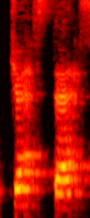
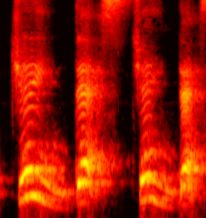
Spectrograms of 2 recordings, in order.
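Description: First: "Jess, des." with a clipped des; "Jess" said plainly, "des" short and dropped; corrected name. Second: Jess heard as "Jane, des"; "Jane" with a long nasal ay; mispronounced name. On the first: Correcting the misheard name to the Japanese teacher. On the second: Learner mishears her own name in a Japanese intro. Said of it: "Well, "Jess, des". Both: Shown as a demonstration.

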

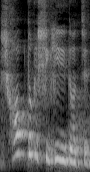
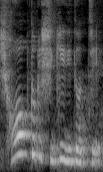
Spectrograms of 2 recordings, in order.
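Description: Both takes have the same delivery.

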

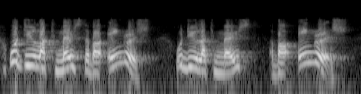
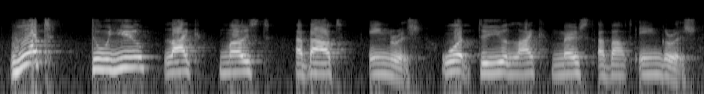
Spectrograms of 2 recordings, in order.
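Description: First: "What do you like most about English" flowing, with ENGLISH punched; native-like sentence stress. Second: Every word of "What do you like most about English" equally level and slow; slow word-by-word monotone, no word in "What do you like most about English" emphasised; flat, unstressed. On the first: Teacher shows how foreigners say it, stressing ENGLISH. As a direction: lively pitch swings, leaning on ENGLISH. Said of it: "它有重音". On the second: Teacher mimics Chinese learners' English, every word evenly flat. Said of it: "每个字都发的一样平". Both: Shown as a demonstration.

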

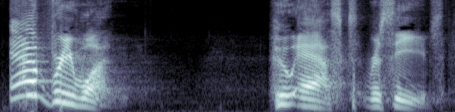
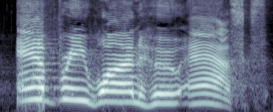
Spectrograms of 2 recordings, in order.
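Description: First: Said in the usual way. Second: "Everyone" leaned on, drawn out slowly; slow and weighty, pressing "Everyone"; stress on everyone. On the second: Shown as a demonstration. Preacher stressing "Everyone" to doubting congregation, slow and pressed. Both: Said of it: "the emphasis here is on the word everyone".

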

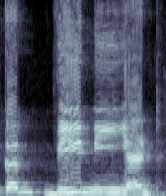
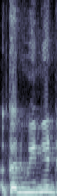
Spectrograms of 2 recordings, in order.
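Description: First: "convenient" slowly in four beats; split into syllables. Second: Said in the usual way. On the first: Shown as a demonstration. Teacher showing four syllables, "convenient" broken apart. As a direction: sound out "convenient" as कन, वी, नी, यंट. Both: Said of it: "ये चार syllable है".

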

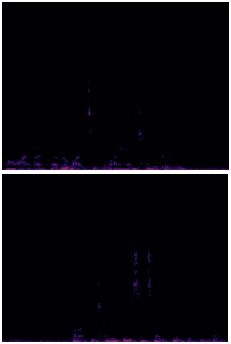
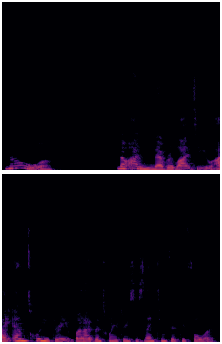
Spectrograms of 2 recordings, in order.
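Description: First: Soft, hushed and restrained; subdued confession. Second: Loud, insistent confession; urgent, full-voiced admission; emphatic protest. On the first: Acted. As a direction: confess it quietly, holding back. Acted monologue, subdued first take. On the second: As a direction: insist on it forcefully. Acted monologue, emphatic second take.

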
